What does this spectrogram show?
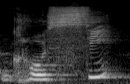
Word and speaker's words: grossis: So, you say, je grossis. So, you have double S, so you are going to pronounce it as s, not z.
